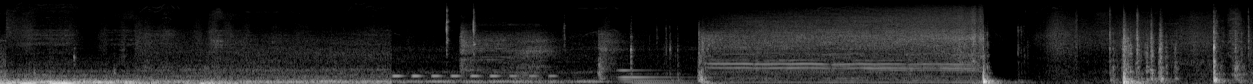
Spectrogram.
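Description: An electric car with regenerative braking is parked and its parking brake engaged: a low driving rumble gives way to steady whirring motor tones, followed by a few clicks and thumps.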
